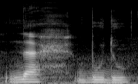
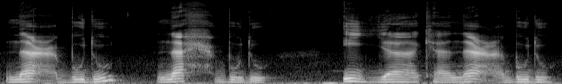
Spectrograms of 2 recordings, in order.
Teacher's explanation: Pour la lettre ayn, c'est ici la vibration des cordes vocales qui va se faire ressentir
